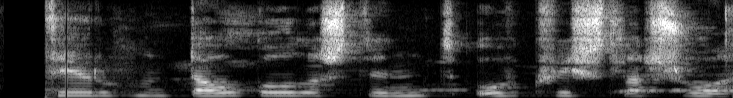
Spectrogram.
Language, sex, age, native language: Icelandic, male, 11, Icelandic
